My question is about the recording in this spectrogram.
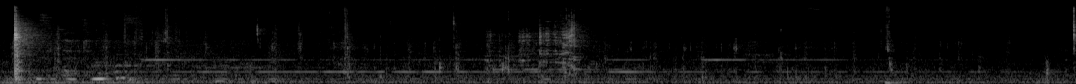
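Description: Salad being eaten: sharp clicks of a metal fork against a ceramic bowl and the crunch of lettuce being chewed, the loudest click right at the start and another about a second in. Faint music plays underneath throughout.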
